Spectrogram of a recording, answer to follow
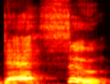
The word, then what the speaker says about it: desu: to the language are if a word ends in sue you don't actually pronounce the O you just go and the most common example you're going to see you this is the word desk sue so it's written death sue but it's pronounced deaths watashi no nami AOR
